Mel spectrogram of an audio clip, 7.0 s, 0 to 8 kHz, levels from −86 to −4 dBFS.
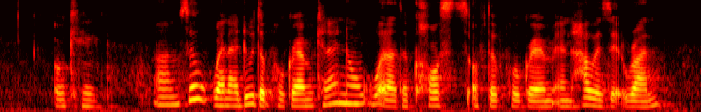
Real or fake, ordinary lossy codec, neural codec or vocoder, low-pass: fake; none; codec, 16 kHz, 4 kbps, X-Codec, HuBERT features, trained on balanced general audio; none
